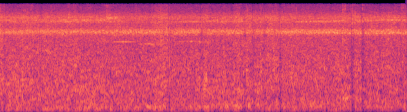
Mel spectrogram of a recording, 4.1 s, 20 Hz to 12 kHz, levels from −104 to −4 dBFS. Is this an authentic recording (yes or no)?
yes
